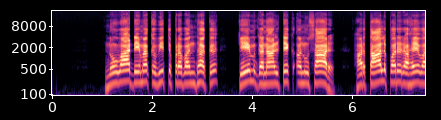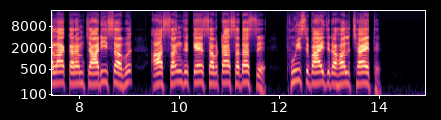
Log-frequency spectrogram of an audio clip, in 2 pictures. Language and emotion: Maithili, neutral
